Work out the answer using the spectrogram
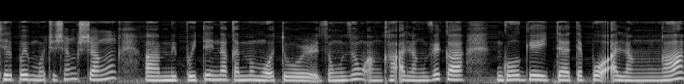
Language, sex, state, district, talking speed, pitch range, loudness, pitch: Mizo, female, Mizoram, Aizawl, 235 wpm, 190-215 Hz, -18 LUFS, 200 Hz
